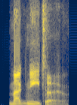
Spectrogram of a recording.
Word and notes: magneto: British English

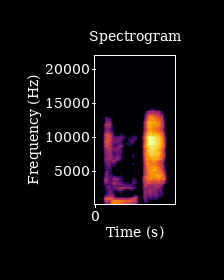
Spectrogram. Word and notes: quartz: British English

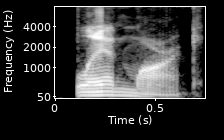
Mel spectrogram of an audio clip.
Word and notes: landmark: American English

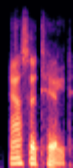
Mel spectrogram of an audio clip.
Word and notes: acetate: American English

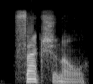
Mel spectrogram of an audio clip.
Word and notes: factional: British English

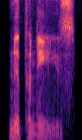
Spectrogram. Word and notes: Nipponese: British English

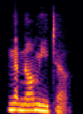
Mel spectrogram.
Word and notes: nanometre: Indian

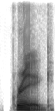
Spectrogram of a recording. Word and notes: grig: American English

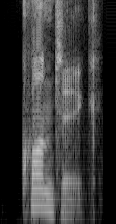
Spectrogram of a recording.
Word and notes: quantic: British English

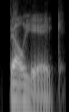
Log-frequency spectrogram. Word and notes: bellyache: American English

